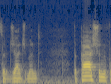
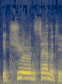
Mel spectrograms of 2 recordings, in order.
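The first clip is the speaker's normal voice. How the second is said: moaning; 11 semitones higher, 6 dB louder than usual. Acted. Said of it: "Weidler moaned".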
